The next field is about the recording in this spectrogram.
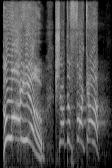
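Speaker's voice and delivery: high-pitched hammed-up telling-off, rising to a shout; mock angry outburst. Streamer mimicking himself snapping at a panel guest, high mock shout. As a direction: squeal it like a mock tantrum at a TV guest. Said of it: "I was like".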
